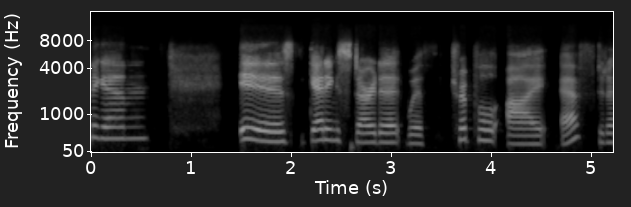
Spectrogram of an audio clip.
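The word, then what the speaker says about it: IIIF: share my screen again is getting started with triple i f did i say it right elias yes with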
